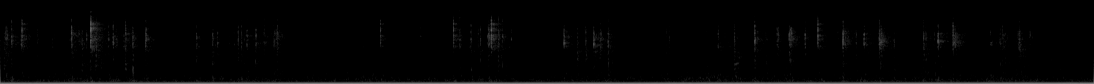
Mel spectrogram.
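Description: Computer keyboard typing: irregular runs of quick keystrokes broken by short pauses, over a steady low hum.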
